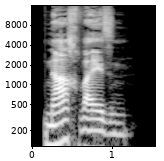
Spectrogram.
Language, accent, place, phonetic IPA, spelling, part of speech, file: German, Germany, Berlin, [ˈnaːxˌvaɪ̯zn̩], nachweisen, verb, De-nachweisen.ogg
- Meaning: to prove, verify, establish, demonstrate (something or the presence of something), to substantiate, to provide proof of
